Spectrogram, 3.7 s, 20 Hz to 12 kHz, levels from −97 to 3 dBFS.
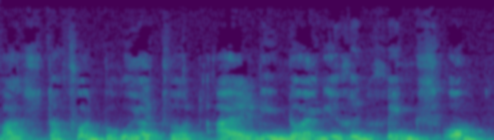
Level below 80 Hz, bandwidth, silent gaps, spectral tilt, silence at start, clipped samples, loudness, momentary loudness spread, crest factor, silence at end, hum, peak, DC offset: -68 dBFS; 8.4 kHz; none; -8 dB/octave; 0 s; under 0.1%; -33 LUFS; 6 LU; 14 dB; 0 s; none; -16 dBFS; 0.8%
